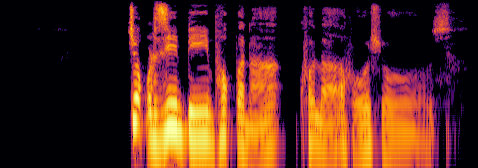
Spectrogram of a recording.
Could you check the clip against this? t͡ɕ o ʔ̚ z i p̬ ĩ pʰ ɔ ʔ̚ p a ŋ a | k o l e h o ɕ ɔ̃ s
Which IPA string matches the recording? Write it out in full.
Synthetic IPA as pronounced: t͡ɕ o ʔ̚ z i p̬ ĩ pʰ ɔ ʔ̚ p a n a | kʰ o l a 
